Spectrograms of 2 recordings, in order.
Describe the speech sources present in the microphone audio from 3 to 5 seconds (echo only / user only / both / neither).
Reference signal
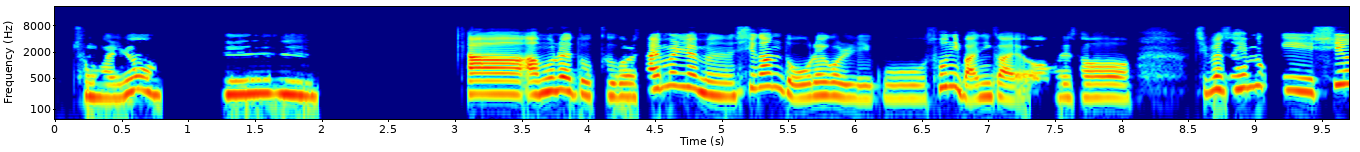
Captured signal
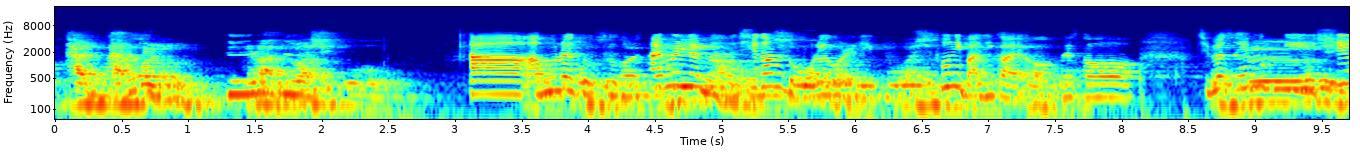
both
